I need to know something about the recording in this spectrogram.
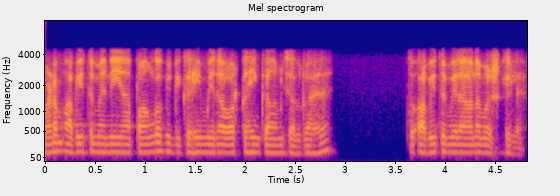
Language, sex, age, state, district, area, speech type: Hindi, male, 30-45, Madhya Pradesh, Katni, urban, conversation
